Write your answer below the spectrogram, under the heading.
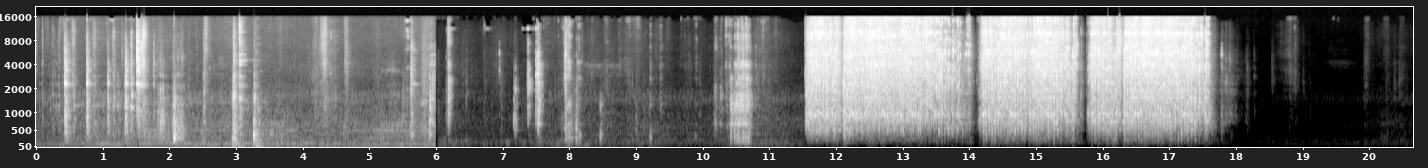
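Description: Impact wrench spinning the top nut off a BMW E46 front strut, in three runs of about two seconds each starting about halfway in. Before that come light metallic clicks and clinks as the strut-top nuts are handled.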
